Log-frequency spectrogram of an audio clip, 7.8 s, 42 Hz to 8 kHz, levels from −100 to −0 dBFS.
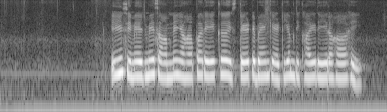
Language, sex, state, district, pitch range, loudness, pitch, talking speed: Hindi, female, Rajasthan, Jaipur, 210-230 Hz, -13 LUFS, 220 Hz, 110 wpm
